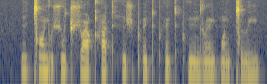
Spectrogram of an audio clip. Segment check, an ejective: present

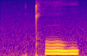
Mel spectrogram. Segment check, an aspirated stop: present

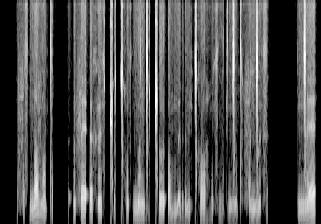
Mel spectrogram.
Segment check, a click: present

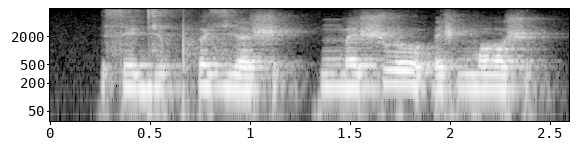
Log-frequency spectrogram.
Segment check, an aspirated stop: present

